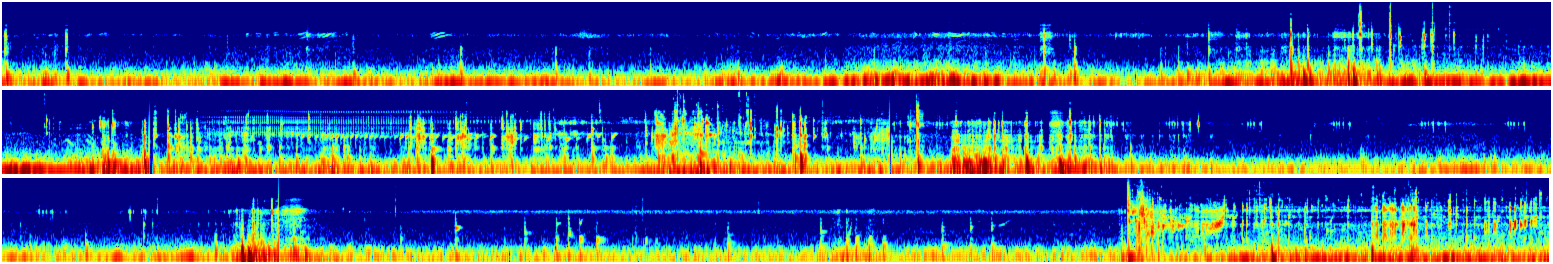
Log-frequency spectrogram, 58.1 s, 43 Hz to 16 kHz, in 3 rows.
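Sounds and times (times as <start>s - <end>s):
steady low rumble: 0.0s - 58.0s
seawater sloshing and splashing: 20.0s - 31.6s, 52.8s - 58.0s.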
